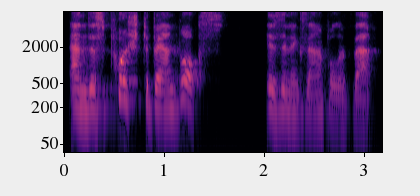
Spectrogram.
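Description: A woman's voice: medium pitch, expressive, moderate pace. A woman moderating an academic panel, speaking articulately with some restarts. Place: conference room panel table.

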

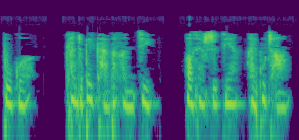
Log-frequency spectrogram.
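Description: A woman voicing an anxious young woman stranded on an island, speaking low and half-whispered in an audio drama. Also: steady tone, unhurried, breathy edge, muffled recording. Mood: uneasy whisper.

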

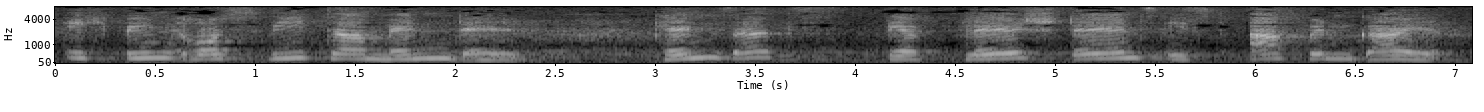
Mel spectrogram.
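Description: Actress as very old woman, impatient customer, higher-pitched, slow, deliberate, sci-fi radio drama. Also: a little mellow, a little hiss or hum, poor audio. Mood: dutiful. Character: elderly woman bank customer, aged ninety-two, impatient.

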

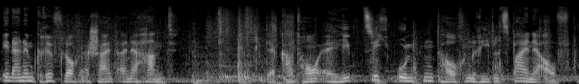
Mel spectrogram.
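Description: A man's voice: medium pitch, animated, moderate pace, over music. A man reading scripted audio description in a neutral, matter-of-fact way.

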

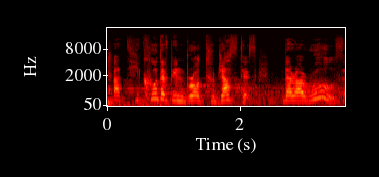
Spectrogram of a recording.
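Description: A woman's voice: mid-range voice, lively intonation, moderate pace, fairly bright tone, a little hiss or hum, close to an everyday voice. An actress playing a principled, skeptical woman companion in a fantasy game, formal and questioning. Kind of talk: video game voice acting.

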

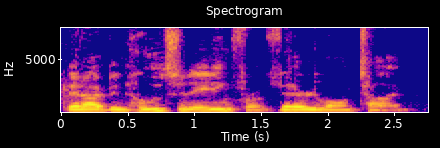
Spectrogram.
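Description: Husband and father older man actor: husky, slightly worn voice, earnest, fretful, needling, conversational play reading. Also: medium pitch, steady tone, fairly quick, mellow, lightly acted, low-quality recording. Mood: tender. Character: anxious, fretful middle-aged husband and father. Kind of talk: readers theatre play reading. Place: indoors, on a video call.

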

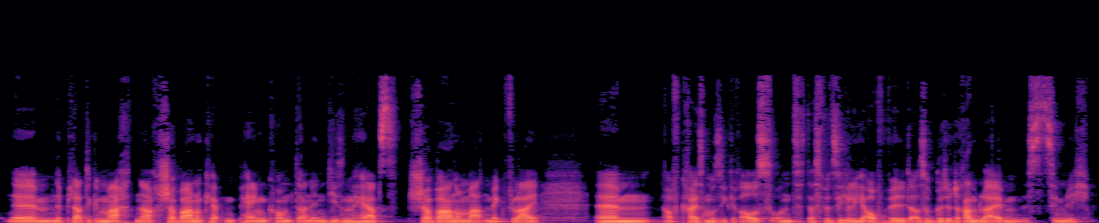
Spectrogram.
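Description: A man in his thirties, a rapper, telling a story and chatting casually into a phone held close at arm's length in a small room, with lively, animated pitch swings. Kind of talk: casual selfie vlog storytelling.

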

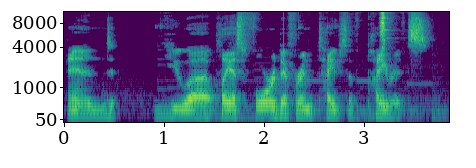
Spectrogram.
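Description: A young man chatting casually and rambling, often halting and repeating his words. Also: medium pitch, steady tone. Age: young adult. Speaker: podcast guest and game maker. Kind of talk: casual chat. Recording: music playing under the talk. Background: guitar music.

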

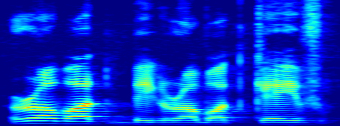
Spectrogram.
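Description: Male app-review host, very bright and clear, halting casual delivery. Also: medium pitch. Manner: halting, repeatedly checking in with "okay". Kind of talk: casual screen-recorded app walkthrough.

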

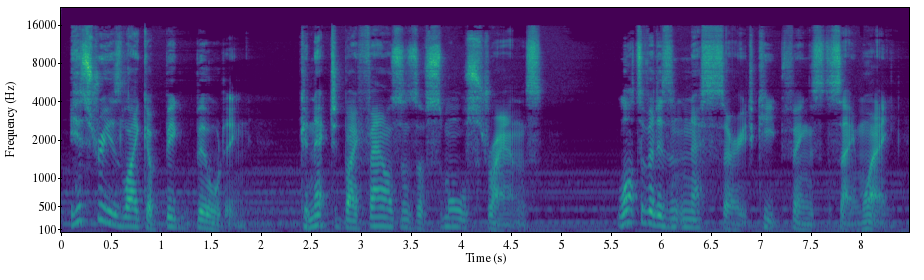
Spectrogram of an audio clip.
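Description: A man's voice: mid-range voice, a little mellow, a little hiss or hum, close to an everyday voice. A man acting in a fan audio drama as a thoughtful, reassuring alien time traveller who explains things in a musing, conversational way. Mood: reassuring, wise.

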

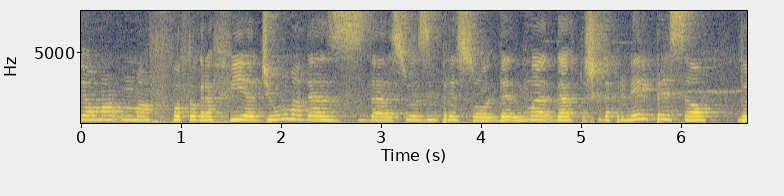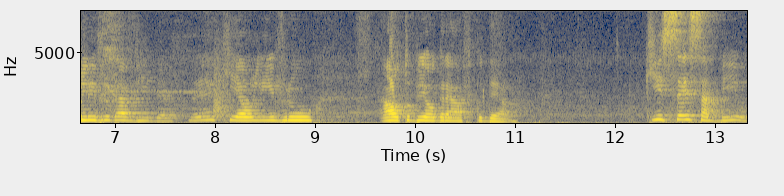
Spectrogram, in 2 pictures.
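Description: High-voiced woman lecturing in an echoey room. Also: darkish tone, slight background noise. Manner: chatty, asides with "né?". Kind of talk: classroom lecture with slides. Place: small lecture room with projector screen. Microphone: handheld microphone. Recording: echoey room, faint ambience.

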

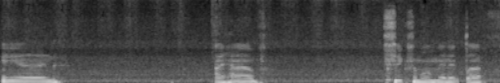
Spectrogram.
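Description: A man giving casual gameplay commentary in a halting way, with sentences that trail off. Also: on the high side, fairly even intonation. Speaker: gaming video host. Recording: very noisy home game recording with clicks.

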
